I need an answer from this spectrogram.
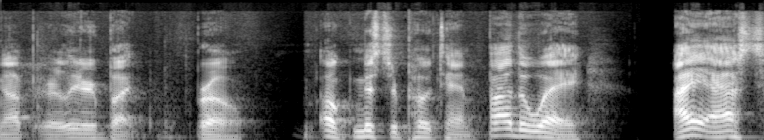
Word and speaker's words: Potam: never call myself, so I don't know how to pronounce it. So Potam is right. Hippopotamus. Oh, Potam. Potam.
